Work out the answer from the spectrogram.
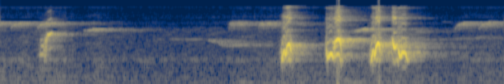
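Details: Bold wild red-whiskered bulbul singing at a caged decoy before departing. A short burst of loud chirpy warbled notes follows a faint earlier chirp, over a thin, steady high-pitched hiss or buzz in the background.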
